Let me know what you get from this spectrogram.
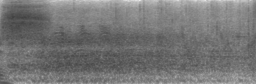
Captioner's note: applause; laughter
